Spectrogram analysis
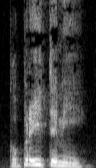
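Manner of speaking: loud call from afar; shouted. A narrator's reading. The old keeper shouts to the boys for cover. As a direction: shout the order across the field. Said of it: "urlò il custode da lontano".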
